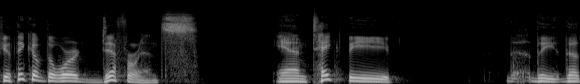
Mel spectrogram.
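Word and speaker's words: différance: differently okay and the the point he's trying to make is it's pronounced the same but it means something different and it's spelled differently and the only way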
